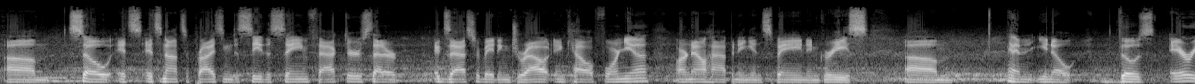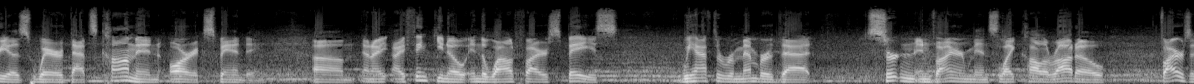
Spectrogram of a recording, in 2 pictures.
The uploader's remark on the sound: at the Trees and Utilities 2023 Conference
